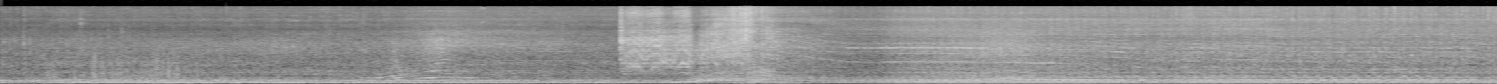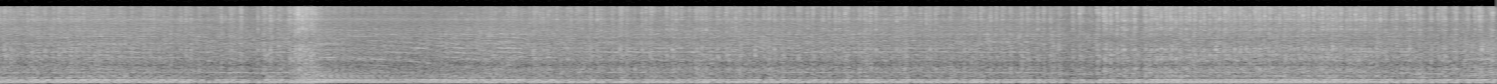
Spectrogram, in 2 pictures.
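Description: Hot-rodded vintage panel van's engine, with intake stacks through the hood, running at a loud idle. It is revved once about seven seconds in, with a rise and fall in pitch, and blipped sharply again around eighteen seconds.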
